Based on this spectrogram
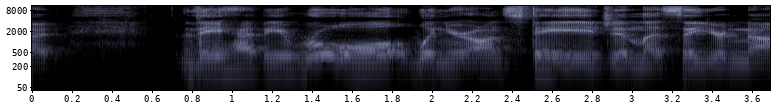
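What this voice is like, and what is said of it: Usual voice. Nothing is said of it.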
